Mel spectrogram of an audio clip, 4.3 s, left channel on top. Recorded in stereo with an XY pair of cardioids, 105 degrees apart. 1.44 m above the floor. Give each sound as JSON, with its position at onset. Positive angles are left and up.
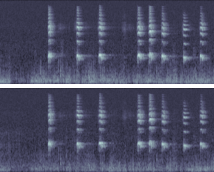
{"t": 1.0, "sound": "a squeak", "azimuth_deg": 40, "distance_m": 2.0}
